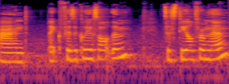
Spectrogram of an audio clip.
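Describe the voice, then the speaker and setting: A woman speaks with an English accent. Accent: English accent, noticeable to Brazilians. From England. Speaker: travel vlogger. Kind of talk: casual chat. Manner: casual, filler-heavy.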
